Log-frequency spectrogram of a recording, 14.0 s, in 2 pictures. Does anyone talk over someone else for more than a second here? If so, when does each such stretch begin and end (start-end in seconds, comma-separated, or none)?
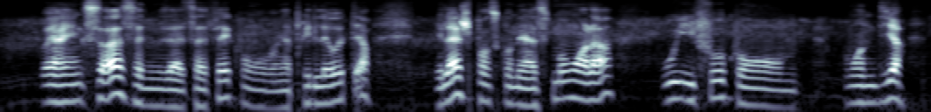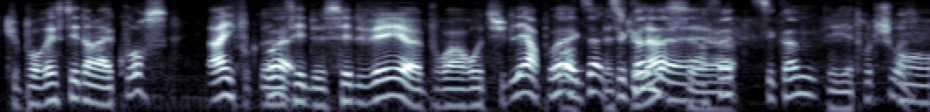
11.2-12.5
